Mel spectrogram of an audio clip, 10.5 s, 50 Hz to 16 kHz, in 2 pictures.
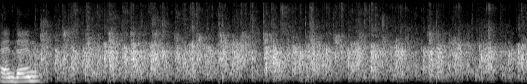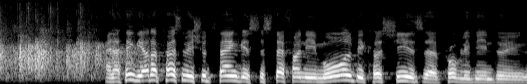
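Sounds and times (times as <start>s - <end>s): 
speech: 0.0s - 0.6s, 6.3s - 10.5s
audience applause at a talk or event: 0.0s - 6.8s.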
